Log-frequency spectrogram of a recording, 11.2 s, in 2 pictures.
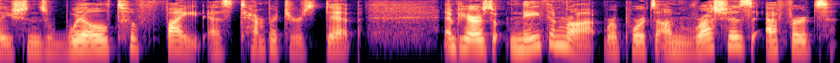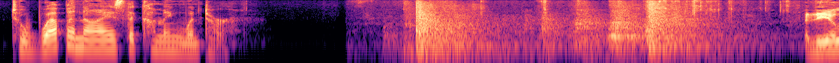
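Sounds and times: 
speech: 0.0s - 7.3s, 11.0s - 11.1s
gashed heavy metal door creaking and scraping open: 8.0s - 11.1s.

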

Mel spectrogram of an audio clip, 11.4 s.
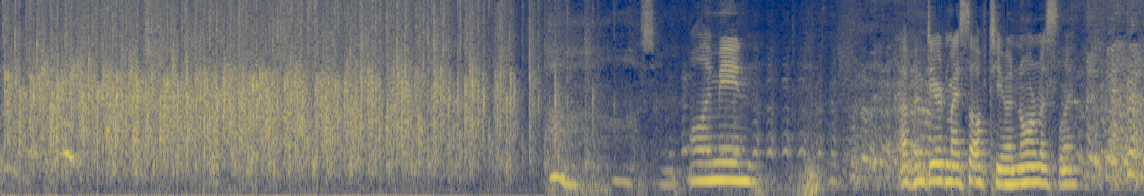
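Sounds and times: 
audience applause at a live show: 0.0s - 6.2s
laughter: 6.5s - 9.6s, 10.7s - 11.4s
speech: 7.1s - 11.0s.

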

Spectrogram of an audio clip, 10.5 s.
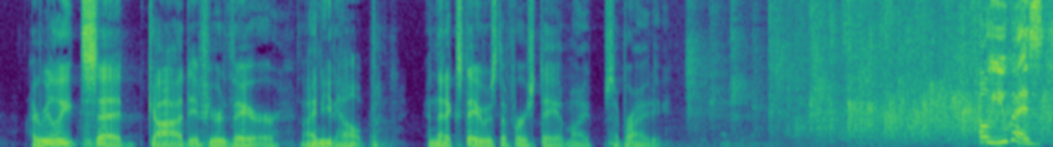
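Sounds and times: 
speech: 0.3s - 7.4s, 9.8s - 10.5s
crowd applause: 6.9s - 10.5s.

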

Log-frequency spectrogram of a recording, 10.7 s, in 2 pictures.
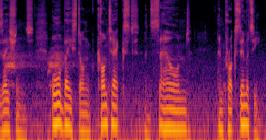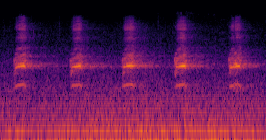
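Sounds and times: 
raven croaking: 0.0s - 1.7s, 5.6s - 10.6s
speech: 0.0s - 5.3s.

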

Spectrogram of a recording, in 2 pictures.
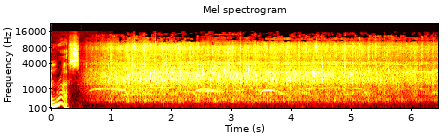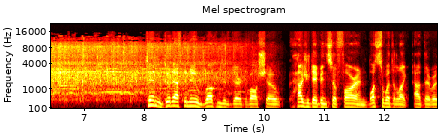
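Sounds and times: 
speech: 0.0s - 1.0s, 8.0s - 12.8s
studio audience applause welcoming an actor guest onto a show: 0.5s - 9.9s.

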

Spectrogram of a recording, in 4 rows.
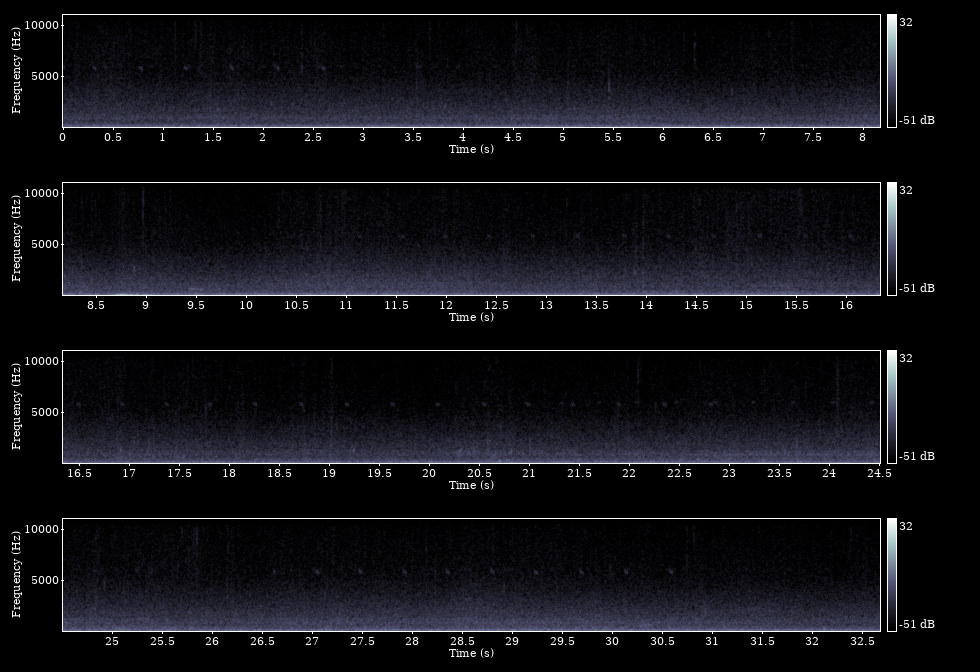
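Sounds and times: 
waves on the shore of Cavello Bay, Bermuda: 0.0s - 32.6s.

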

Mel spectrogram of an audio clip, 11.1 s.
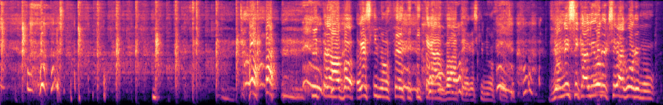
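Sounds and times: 
hand clapping: 0.0s - 4.7s
laughter: 0.4s - 1.9s, 4.0s - 5.8s, 6.6s - 9.6s
lively voices: 4.7s - 10.9s
speech: 4.8s - 11.0s.

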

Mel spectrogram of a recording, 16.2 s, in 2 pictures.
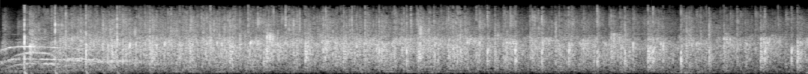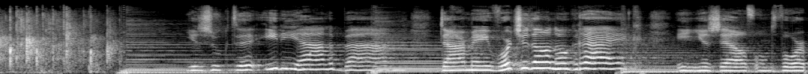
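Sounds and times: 
audience applause: 0.0s - 9.4s
speech: 10.0s - 16.1s.

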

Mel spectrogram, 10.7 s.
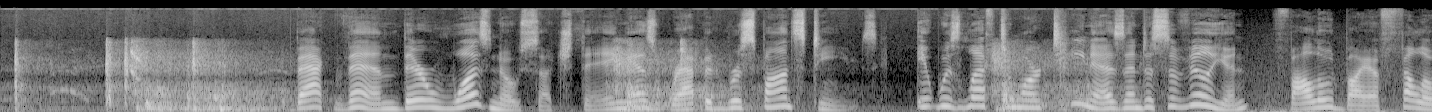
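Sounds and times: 
sharp booming gunshots: 0.8s - 2.2s, 4.6s - 5.8s, 7.4s - 8.4s
speech: 2.2s - 10.7s.

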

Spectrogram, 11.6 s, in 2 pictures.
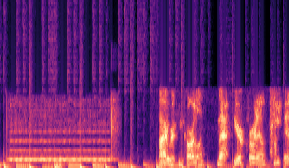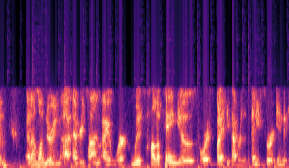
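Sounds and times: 
speech: 0.1s - 0.4s, 3.2s - 11.5s
electronic telephone ringing effect announcing a caller: 0.2s - 2.2s.

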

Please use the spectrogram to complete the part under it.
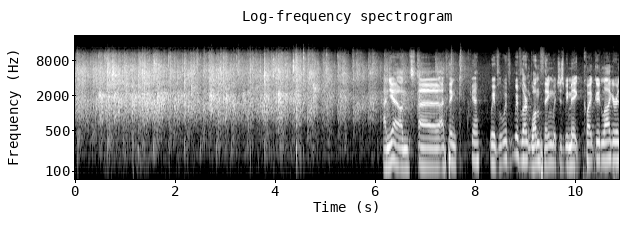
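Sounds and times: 
audience applause: 0.0s - 8.1s
speech: 6.2s - 10.8s.

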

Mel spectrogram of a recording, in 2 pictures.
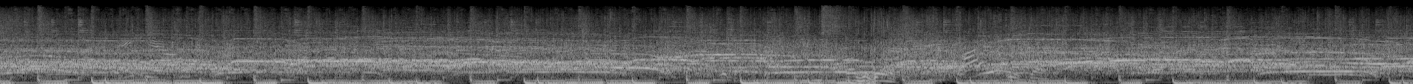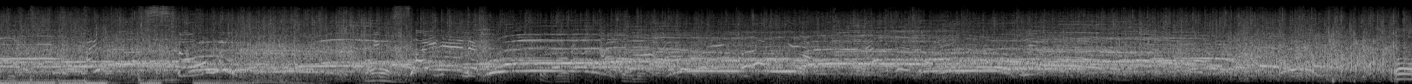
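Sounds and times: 
band playing: 0.0s - 16.1s
studio audience clapping: 0.0s - 28.2s.

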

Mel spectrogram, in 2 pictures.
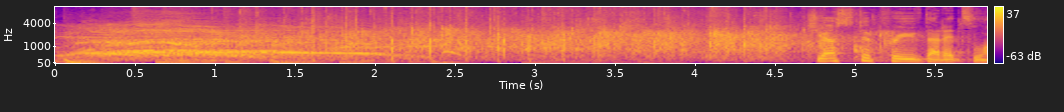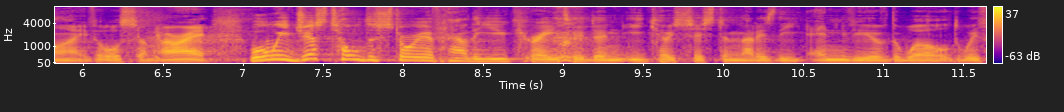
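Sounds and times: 
cinema audience clapping and cheering at a film premiere at the Barbican: 0.0s - 5.6s
speech: 4.8s - 11.6s.

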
